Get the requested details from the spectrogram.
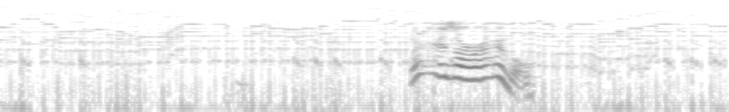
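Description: Bright chiptune game music plays steadily.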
